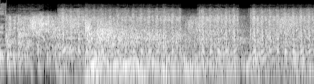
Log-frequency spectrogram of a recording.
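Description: Gunfire sound effect within a song, a loud, dense stream of rapid shots that runs almost without a break for the whole three seconds.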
